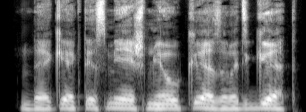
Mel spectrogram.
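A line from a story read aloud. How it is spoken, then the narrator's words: Growled. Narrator (Russian): прорычал граф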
